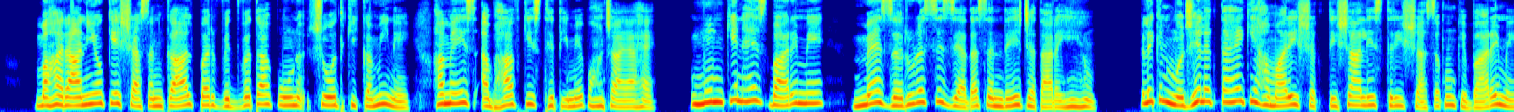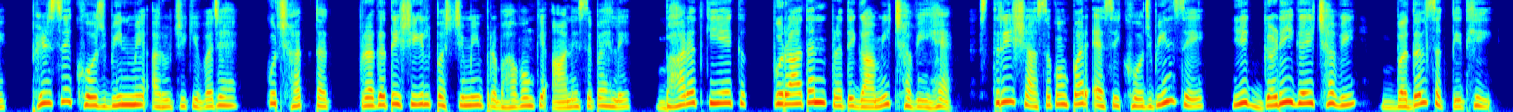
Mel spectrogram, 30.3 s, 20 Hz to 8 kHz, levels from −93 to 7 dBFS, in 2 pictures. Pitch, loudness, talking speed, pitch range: 220 Hz, -18 LUFS, 155 wpm, 195-255 Hz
